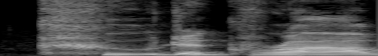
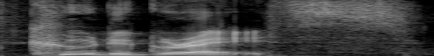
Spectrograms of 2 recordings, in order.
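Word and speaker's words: coup de grâce: However, Pat's pronunciation of coup de grace with the silent CE at the end of grace, is a common mistake that I feel obligated to correct because I'm still an annoying pedant.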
